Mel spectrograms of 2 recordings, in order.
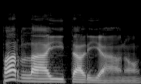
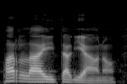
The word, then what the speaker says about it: parla italiano: Or parla italiano. Parlai, and the I is contracted into one syllable, but it's not parla italiano. That sounds a little off. Parla italiano.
